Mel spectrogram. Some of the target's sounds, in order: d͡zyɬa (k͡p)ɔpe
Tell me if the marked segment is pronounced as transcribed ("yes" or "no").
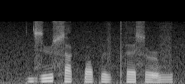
yes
